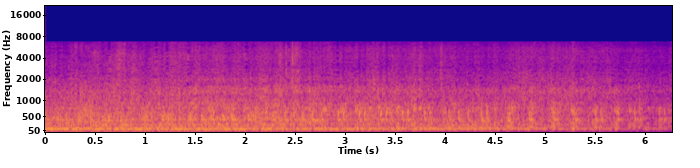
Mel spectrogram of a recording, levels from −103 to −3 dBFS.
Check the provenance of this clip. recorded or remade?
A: recorded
